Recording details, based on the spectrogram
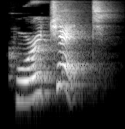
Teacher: Trọng âm rơi vào âm tiết thứ hai nhé.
